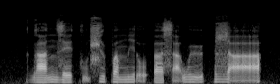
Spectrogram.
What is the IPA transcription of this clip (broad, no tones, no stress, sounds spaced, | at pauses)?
ɡ a n z e k ṵ ɕ ʉ p ɐ m i ɾ o̰ ʔ ɐ s a̰ w ʉ | ɮ a̰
